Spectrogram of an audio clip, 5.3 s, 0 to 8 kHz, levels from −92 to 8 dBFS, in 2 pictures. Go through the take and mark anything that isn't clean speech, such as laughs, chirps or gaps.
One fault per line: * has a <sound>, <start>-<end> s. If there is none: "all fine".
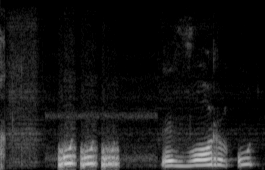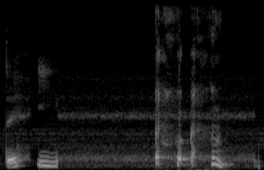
* has a laugh, 0.6-1.2 s
* has a cough, 4.2-5.0 s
